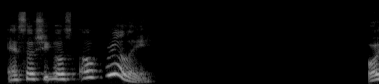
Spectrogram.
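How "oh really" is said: higher-pitched, intrigued question; surprised interest. Retold or imitated. Anna hears he teaches at the university, surprised interest. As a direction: play an intrigued reaction to news. Retold reaction to professor's news.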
